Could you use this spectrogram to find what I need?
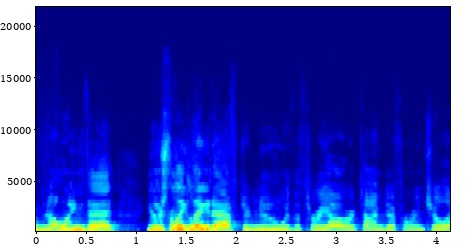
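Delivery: normal talking voice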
